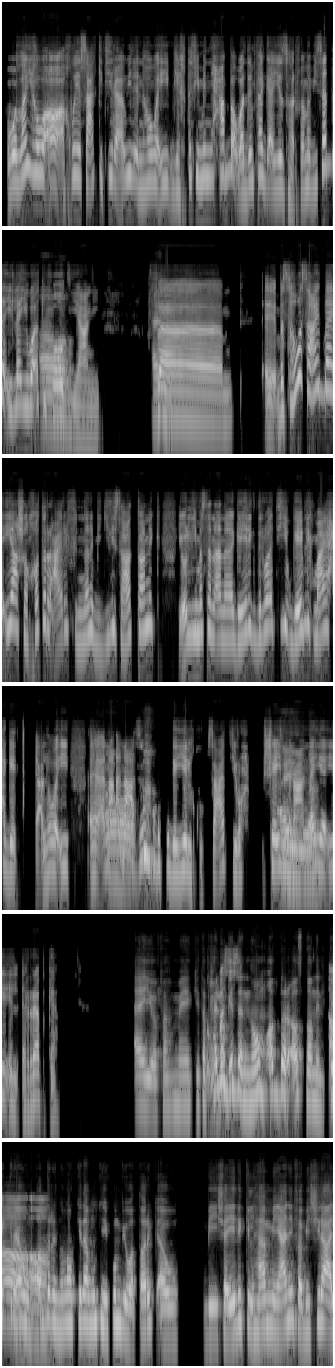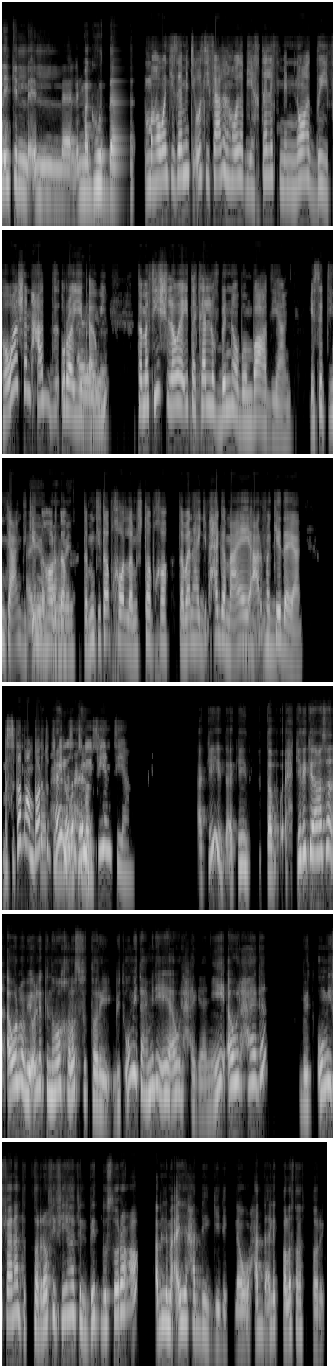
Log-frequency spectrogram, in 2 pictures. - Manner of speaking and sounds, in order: in English: "panic"; tsk; chuckle; background speech; distorted speech; tapping
- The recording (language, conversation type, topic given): Arabic, podcast, إزاي بتستقبلوا الضيوف في بيتكم، وهل عندكم طقوس ثابتة دايمًا؟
